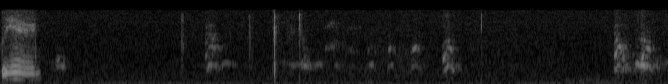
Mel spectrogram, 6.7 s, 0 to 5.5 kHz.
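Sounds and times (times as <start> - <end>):
distant dogs or coyotes barking and yipping: 0.4 - 0.8, 2.0 - 4.8, 6.1 - 6.6.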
